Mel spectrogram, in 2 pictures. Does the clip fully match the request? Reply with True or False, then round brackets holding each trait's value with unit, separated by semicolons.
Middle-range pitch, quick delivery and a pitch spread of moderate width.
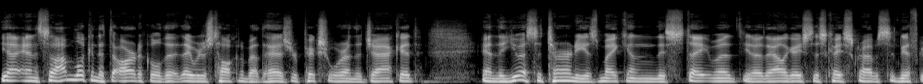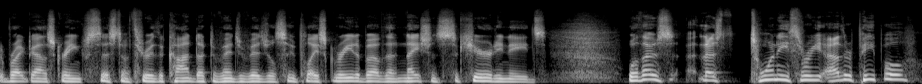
True (145 Hz; 210 wpm; 3.0 semitones)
